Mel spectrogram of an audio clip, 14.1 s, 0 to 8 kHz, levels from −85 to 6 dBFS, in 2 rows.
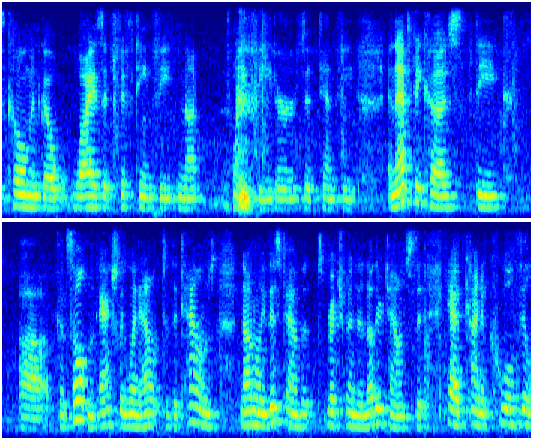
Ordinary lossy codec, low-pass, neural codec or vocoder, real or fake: Opus, 24 kbps; 7.2 kHz; none; real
